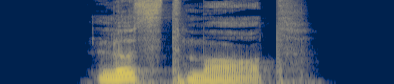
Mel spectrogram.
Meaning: lust murder
- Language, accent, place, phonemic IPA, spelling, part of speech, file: German, Germany, Berlin, /ˈlʊstmɔrt/, Lustmord, noun, De-Lustmord.ogg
